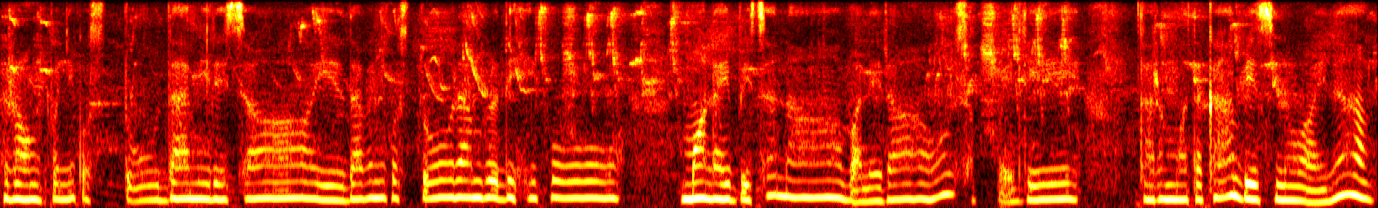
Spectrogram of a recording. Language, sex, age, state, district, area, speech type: Nepali, female, 30-45, West Bengal, Jalpaiguri, rural, spontaneous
